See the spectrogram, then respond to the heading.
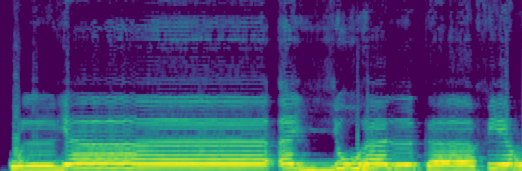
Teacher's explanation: Nah, di sini ada mad. Mad bertemu hamzah bukan dalam satu kata. Ini dinamakan mad jaiz munfasil. Maka panjangnya 4 atau 5 harokat.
